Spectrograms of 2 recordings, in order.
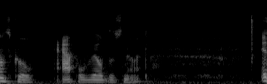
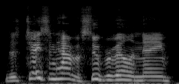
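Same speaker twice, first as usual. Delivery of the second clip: usual speaking voice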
